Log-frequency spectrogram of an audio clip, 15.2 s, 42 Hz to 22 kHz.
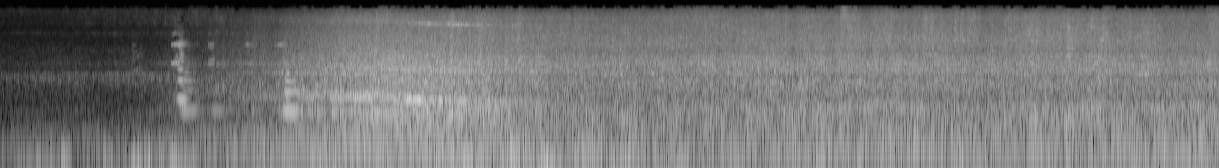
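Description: An 82 class diesel locomotive hauling a train of grain hopper wagons, approaching and passing. It sounds a short horn toot about two seconds in, then a longer horn blast about a second later whose pitch drops as the locomotive goes by. A steady rumble and clatter of the wagons rolling past follows.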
